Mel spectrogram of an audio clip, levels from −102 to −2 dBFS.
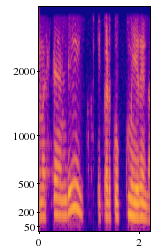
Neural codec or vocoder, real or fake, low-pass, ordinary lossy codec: none; real; 3.6 kHz; none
